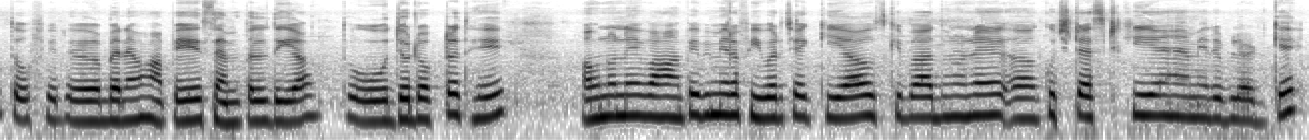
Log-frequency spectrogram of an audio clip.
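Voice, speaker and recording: A woman from India, ill with a sore throat, talking to her viewers in a hesitant, subdued way with many pauses and fillers. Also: medium pitch, a little mellow, slight background noise. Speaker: vlogger. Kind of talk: casual vlog update to viewers.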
